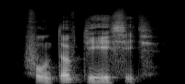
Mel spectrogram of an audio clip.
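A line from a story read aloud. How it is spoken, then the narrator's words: Quiet. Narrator (Russian): сказал тихо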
